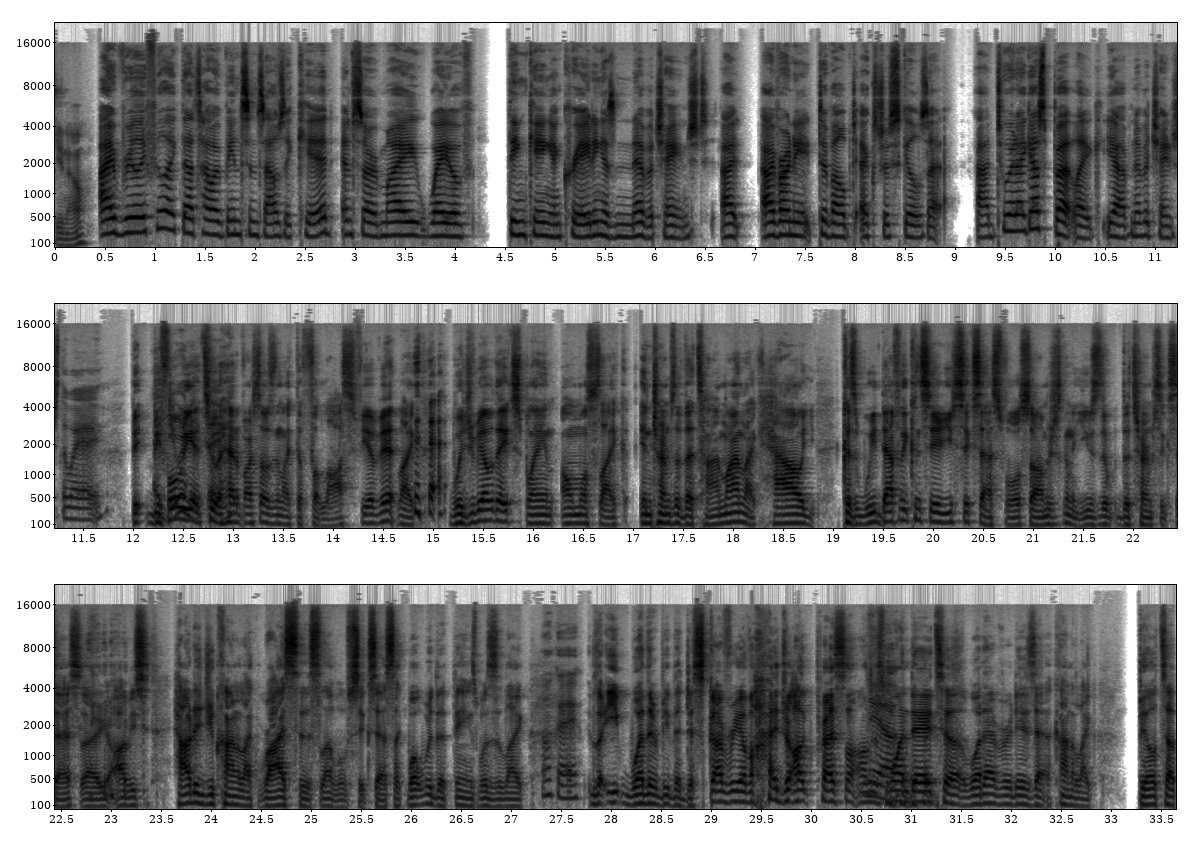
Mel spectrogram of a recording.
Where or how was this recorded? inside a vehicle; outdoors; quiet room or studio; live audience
quiet room or studio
